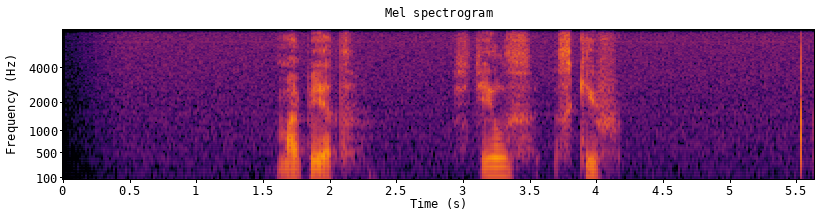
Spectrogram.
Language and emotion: Russian, neutral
